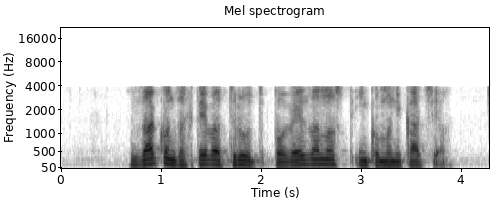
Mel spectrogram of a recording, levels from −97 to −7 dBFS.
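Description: Throughout the speech, G.729 codec damage is plainly audible: nothing passes above 3.8 kHz, and the voice sounds rough and faintly synthetic, which fits an 8 kbit/s G.729A stream. A plain low-pass would stay smooth; this buzzy graininess comes from rebuilding speech with a few pulses per frame.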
